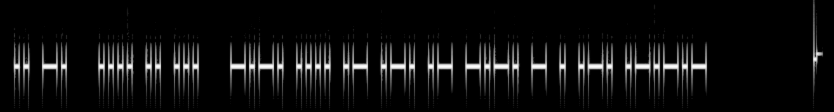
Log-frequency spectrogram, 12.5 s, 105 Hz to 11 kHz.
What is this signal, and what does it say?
Morse code, heard as a keyed tone, about 17 wpm, 700 Hz. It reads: IN HIS CHARACTER.
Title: Sentences from Top 1200 Words 17wpm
